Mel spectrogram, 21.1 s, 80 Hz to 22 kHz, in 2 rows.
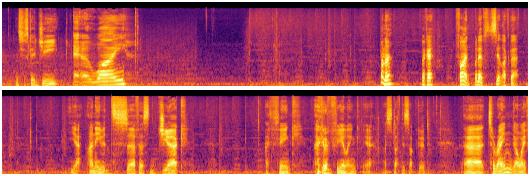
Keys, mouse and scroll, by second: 0.0 g, 5.2 middle click, 6.7 ctrl+z, 7.2 middle click, 8.6 middle click, 9.5 middle click, 10.6 middle click, 11.9 middle click, 12.8 middle click, 14.3 middle click, 15.4 click, 17.0 KP_3, 17.4 KP_1, 20.3 click.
